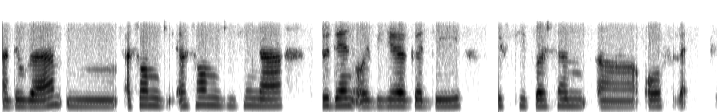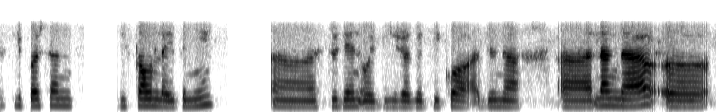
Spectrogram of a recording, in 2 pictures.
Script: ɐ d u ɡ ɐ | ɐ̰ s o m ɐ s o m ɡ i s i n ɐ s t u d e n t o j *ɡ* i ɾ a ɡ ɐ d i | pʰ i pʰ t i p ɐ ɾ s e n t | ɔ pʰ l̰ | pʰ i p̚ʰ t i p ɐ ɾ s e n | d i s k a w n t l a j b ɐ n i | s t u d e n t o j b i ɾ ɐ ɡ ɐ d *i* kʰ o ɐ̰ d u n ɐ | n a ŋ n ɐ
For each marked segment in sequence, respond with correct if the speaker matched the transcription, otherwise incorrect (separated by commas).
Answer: incorrect, correct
